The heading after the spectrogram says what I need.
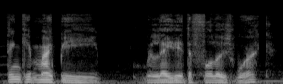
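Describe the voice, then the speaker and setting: A man's voice: deep voice, a little slow, slight background noise. An actor voicing a courteous, inquisitive man in scripted video game dialogue. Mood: polite, curious. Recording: faint music behind the voice.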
